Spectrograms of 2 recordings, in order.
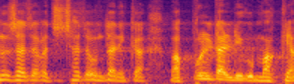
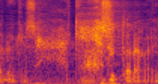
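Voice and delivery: stalking whisper; 6 semitones lower, 7 dB quieter, faster than usual. Acted. Lion silently stalking its prey.

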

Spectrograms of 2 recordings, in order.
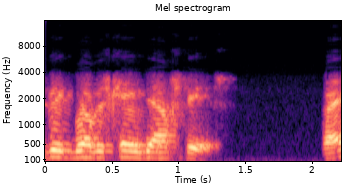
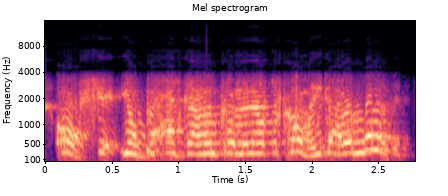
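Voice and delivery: excited sister; 6 semitones higher than usual. Retold or imitated. Sister sees him move in coma.

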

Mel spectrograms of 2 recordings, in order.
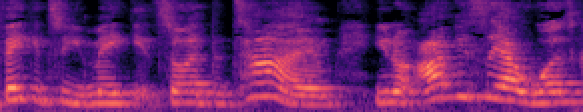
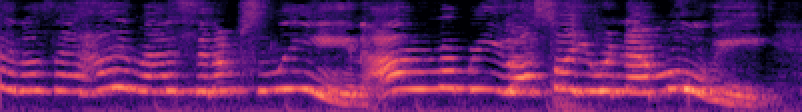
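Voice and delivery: high excited fangirl; 13 semitones higher than usual. Retold or imitated. Excited celebrity encounter retold.

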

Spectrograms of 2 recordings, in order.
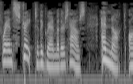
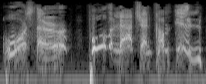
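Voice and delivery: very high, strained fake granny voice; the wolf in bed faking granny's voice; slower than usual. A narrator's reading. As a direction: squeak like a wolf pretending to be granny. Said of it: "changing his voice to match her grandmother's".

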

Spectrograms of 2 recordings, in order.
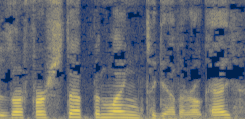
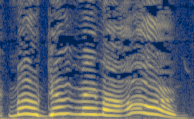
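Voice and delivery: higher, louder, slow pleading call; laughing plea; 10 semitones higher, 6 dB louder, slower than usual. Real, not acted. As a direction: beg the cow, laughing and stretched out. Arm pinned under cow, pleading.

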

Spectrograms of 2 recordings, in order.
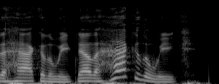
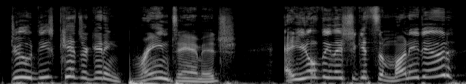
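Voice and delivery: exasperated outburst; 11 semitones higher, 4 dB louder than usual. Real, not acted. Exasperated rant at Tim Tebow.

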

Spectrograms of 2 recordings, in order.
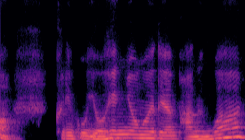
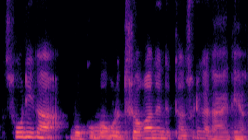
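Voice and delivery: ordinary talk, nothing marked

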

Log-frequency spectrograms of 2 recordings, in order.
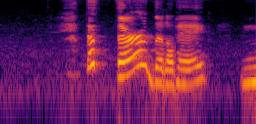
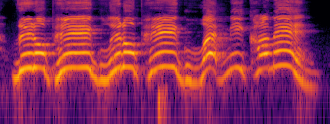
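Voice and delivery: loud, higher wolf call; 8 semitones higher, 4 dB louder than usual. Acted. Wolf at the door.

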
